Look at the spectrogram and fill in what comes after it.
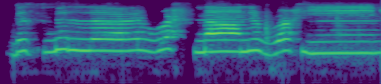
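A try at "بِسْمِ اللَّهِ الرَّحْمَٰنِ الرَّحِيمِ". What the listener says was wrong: रह, रह मोटा करके रहमानिर्रहीम। जी इसको साकिन क्यों किया?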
